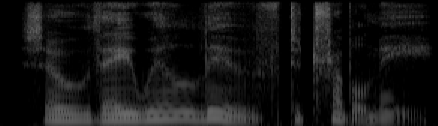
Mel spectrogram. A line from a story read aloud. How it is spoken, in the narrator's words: he murmured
